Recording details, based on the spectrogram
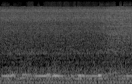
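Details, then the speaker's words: Homemade airbrush compressor, capable of 100 psi, running full blast with the microphone about 10 inches away. A quiet hum sits under a constant airy hiss that never stops while running, which is a leaking check valve. "it is running full blast right now. And other than the fact that you can hear a check valve leaking,"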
